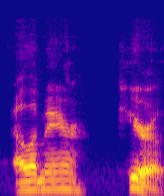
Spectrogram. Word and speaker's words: Elemer Piros: You're going to learn a lot from uh and I'm going to make sure I get the pronunciation of your name correct. It's Elmare Piro, right?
